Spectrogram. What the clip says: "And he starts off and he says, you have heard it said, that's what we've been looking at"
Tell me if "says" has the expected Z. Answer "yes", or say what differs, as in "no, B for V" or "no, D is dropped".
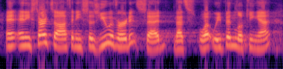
yes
